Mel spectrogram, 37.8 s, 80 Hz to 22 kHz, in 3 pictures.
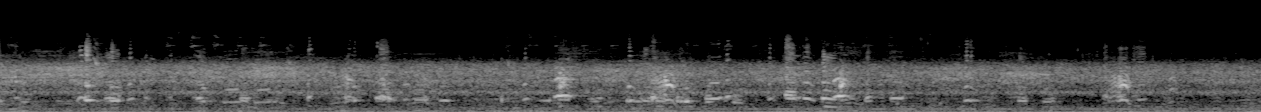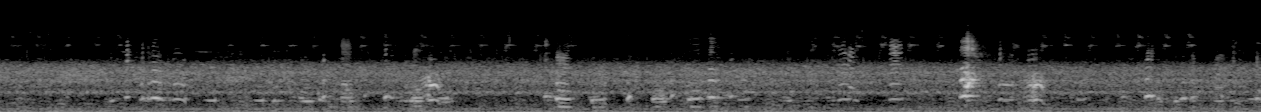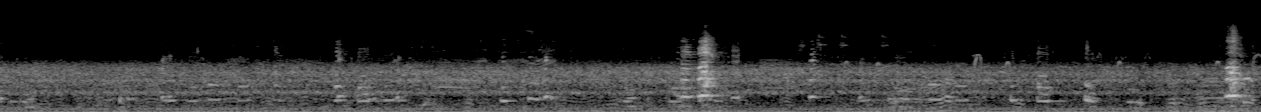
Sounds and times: barnacle geese flyover 0:00.0 - 0:37.8
blackbird 0:00.0 - 0:37.8
mallard 0:00.0 - 0:37.8

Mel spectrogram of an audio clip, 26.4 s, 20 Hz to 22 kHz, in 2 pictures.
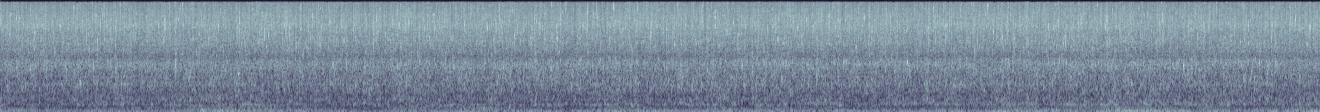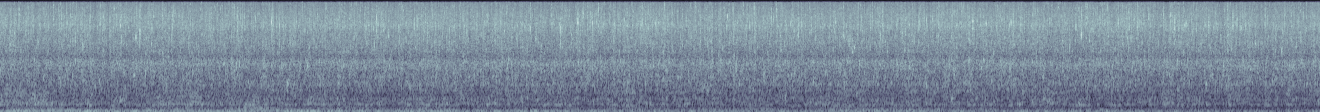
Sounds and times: small stream, water flow 0:00.0 - 0:26.4

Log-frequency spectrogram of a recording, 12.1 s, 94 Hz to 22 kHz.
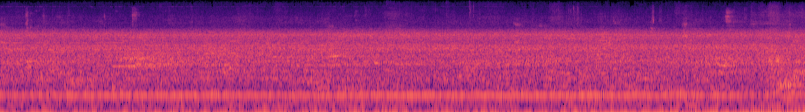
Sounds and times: trains passing by or entering the station 0:00.0 - 0:12.0

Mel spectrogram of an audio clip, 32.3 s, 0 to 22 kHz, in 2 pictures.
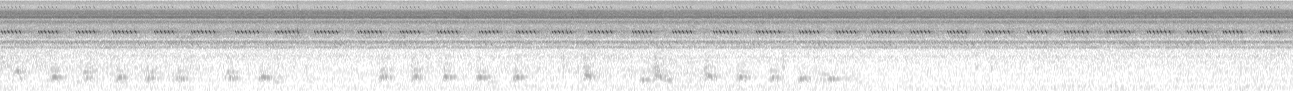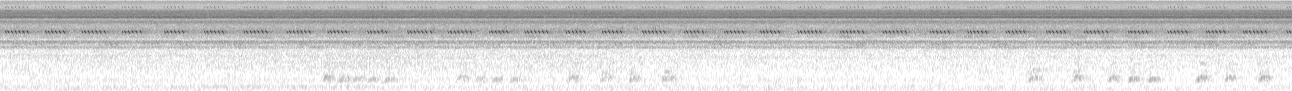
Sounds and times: Insect noise 0:00.0 - 0:32.3
Dog barking 0:00.1 - 0:03.6
Dog barking 0:04.7 - 0:10.7
Dog barking 0:20.2 - 0:21.2
Dog barking 0:21.9 - 0:24.7
Dog barking 0:29.0 - 0:32.2

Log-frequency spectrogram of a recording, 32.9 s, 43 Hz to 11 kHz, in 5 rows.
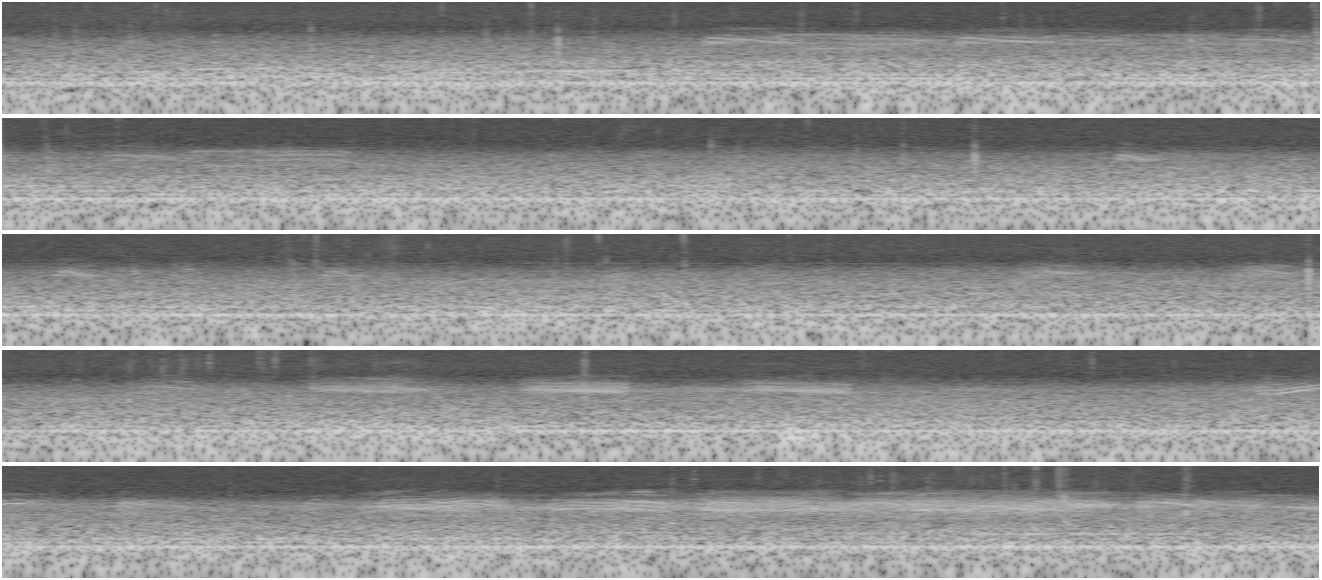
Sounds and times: crows 0:03.5 - 0:08.4
crows 0:12.2 - 0:12.5
crows 0:13.4 - 0:13.8
crows 0:18.3 - 0:18.7
crows 0:19.3 - 0:19.7
crows 0:20.4 - 0:24.1
crows 0:26.0 - 0:32.9
cracking ice of the frozen spree river 0:29.4 - 0:32.9

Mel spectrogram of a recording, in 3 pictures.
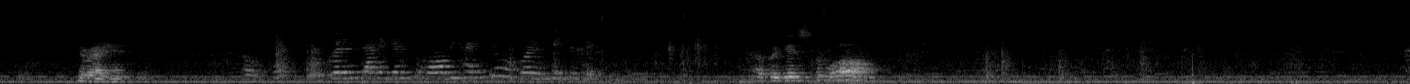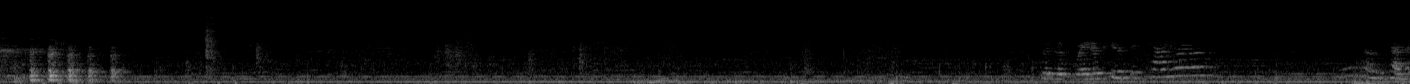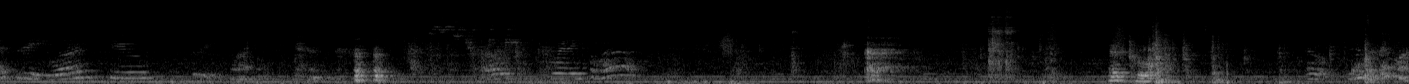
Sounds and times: office biz talk 0:39.3 - 0:40.0

